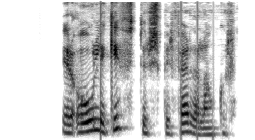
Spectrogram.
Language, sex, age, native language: Icelandic, female, 50-59, Icelandic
